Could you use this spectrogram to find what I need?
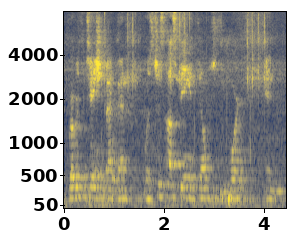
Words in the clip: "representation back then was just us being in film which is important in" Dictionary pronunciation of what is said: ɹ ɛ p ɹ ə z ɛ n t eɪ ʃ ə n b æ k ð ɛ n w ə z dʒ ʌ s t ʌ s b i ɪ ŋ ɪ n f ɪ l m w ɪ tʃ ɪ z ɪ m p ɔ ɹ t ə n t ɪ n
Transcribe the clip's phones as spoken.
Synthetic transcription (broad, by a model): ɹ ɛ p ɹ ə z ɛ n t eɪ ʃ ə n b æ k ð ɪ n w ə z dʒ ʌ s t ʌ s b i ɪ ŋ ɪ n f ɪ l m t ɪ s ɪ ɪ p ɔ ɹ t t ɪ n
